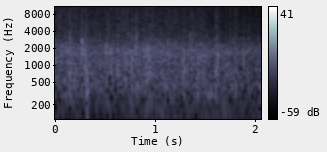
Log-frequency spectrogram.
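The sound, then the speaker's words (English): Dense applause from a church audience during an Easter service, a continuous patter of many hands with one sharp, louder clap standing out near the start. “Yes, every campus cheering for that.”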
